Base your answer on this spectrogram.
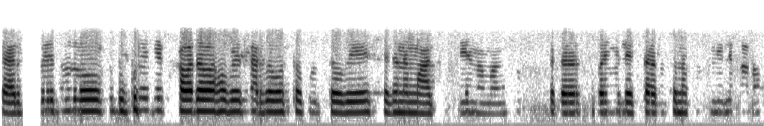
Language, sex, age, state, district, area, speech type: Bengali, female, 60+, West Bengal, Jhargram, rural, conversation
